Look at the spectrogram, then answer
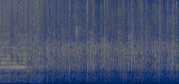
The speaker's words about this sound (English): And so we're definitely thankful and definitely appreciate, appreciate, appreciate, appreciate them. So let's give all them a round of applause.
